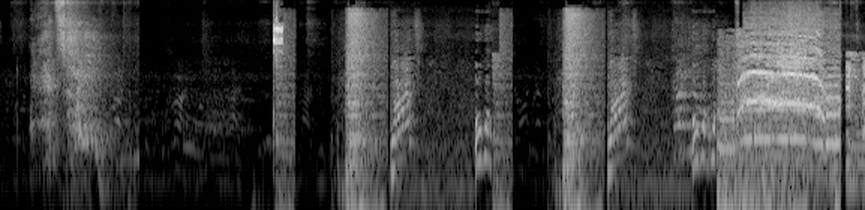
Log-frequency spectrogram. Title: WHEN THE TEACHER SNEEZES 😂😂😂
